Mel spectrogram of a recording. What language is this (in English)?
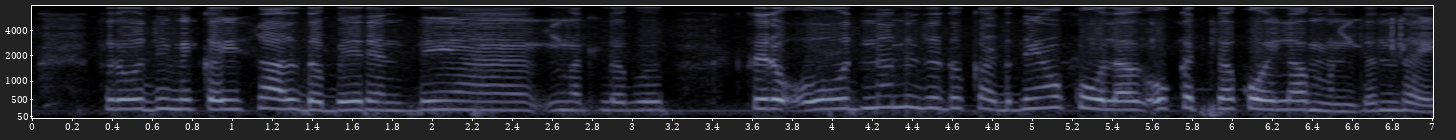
Punjabi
